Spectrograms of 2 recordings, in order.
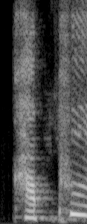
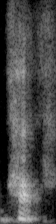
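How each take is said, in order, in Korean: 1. 이 단어는 강한 p 소리로 끝나요. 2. 이 단어는 부드러운 f 소리로 끝나요. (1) "카프 아니고" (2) "카프 이렇게 읽는 거죠"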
